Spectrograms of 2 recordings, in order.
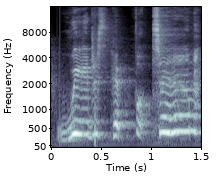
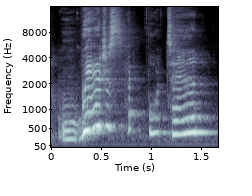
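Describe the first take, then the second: First: Rising excitement, higher. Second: Much higher, breathless disbelief; excited squeal. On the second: Host thrilled by record live viewers, squealing. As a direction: squeal it higher each time. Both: Real, not acted. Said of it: "I don't even know what to do".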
